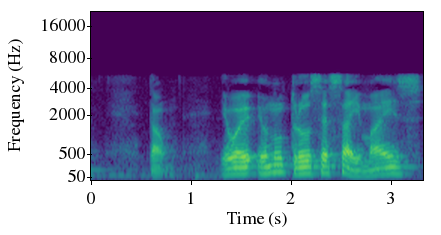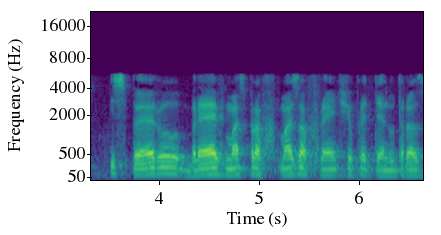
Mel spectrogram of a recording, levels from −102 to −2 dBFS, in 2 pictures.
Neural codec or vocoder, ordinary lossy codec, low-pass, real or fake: none; AAC, 48 kbps; 5.4 kHz; real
